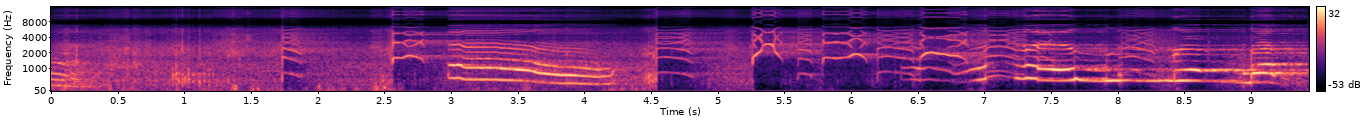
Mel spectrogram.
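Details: Black pug Gong Fu crying, sad for the little ball, with rottweiler Poncho nearby: a muffled start gives way to drawn-out falling whines, then a run of quick wavering squeaks and sustained plaintive tones.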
